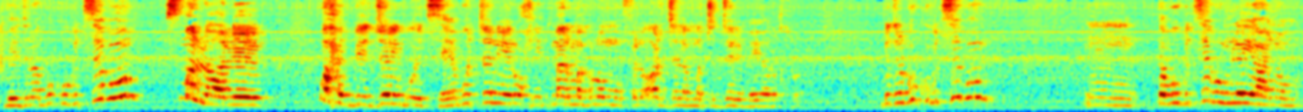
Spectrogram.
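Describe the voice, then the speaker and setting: Someone doing a bossy egyptian granny, old lady scolding the grandkids, talks fast, echoey and kinda far off. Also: medium pitch, sing-song, a little mellow, lightly acted. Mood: bossy teasing. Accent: Egyptian Arabic. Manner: scolding, teasing, repeats herself. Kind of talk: comic family sketch. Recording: roomy echo, from far off, faint noise.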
